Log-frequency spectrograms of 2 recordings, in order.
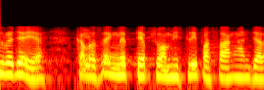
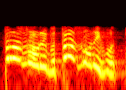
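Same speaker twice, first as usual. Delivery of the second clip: high, loud repeated mock yell; retold angry driver; 11 semitones higher, 8 dB louder than usual. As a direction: snap it twice in an acted car quarrel. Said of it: "Kita lagi marah". (meniru omelan marah, tinggi dan keras)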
